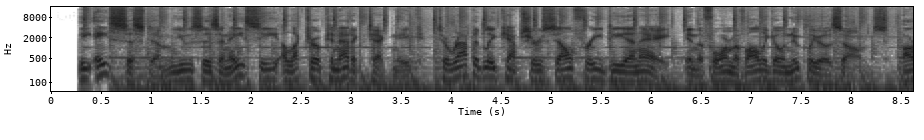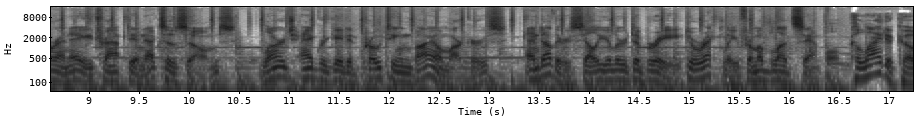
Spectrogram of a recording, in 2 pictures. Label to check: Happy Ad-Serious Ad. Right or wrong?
Wrong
